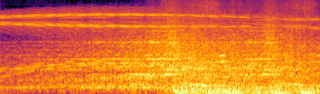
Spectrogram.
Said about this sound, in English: And you're right, I am recording this link on a train. That's how I roll.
